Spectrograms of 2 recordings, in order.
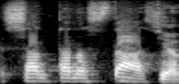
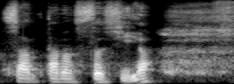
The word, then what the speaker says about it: Sant'Anastasia: Mi raccomando, l'accento è sulla i, non è Sant'Anastasia, come eh logica vorrebbe, come il nome eh anche di eh di persona femminile vorrebbe, ma il paese si chiama Sant'Anastasia.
